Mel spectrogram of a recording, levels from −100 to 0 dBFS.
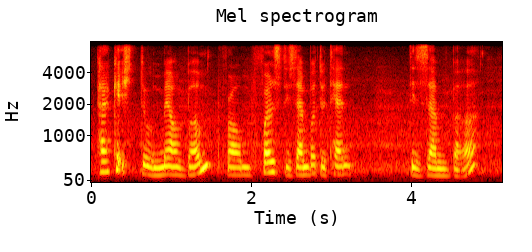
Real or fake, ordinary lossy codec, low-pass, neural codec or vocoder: real; none; 7.2 kHz; none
